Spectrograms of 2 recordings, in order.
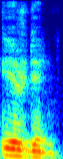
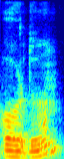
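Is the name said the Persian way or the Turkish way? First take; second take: Turkish; Persian. First: The name is said with Turkish pronunciation. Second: The name is said with Persian pronunciation. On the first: "ما میگیم اردن" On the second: "شما میگین اردن"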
